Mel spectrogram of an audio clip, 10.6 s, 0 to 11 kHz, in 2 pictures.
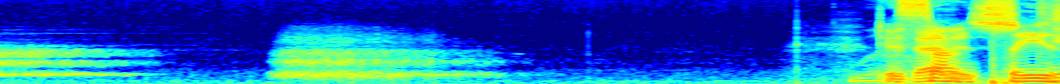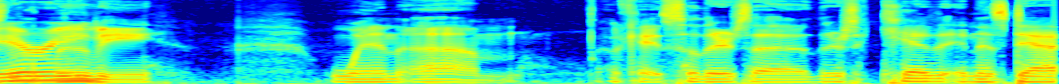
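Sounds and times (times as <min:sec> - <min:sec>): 
louder breathy inhale in a song: 0:00.0 - 0:00.8, 0:01.4 - 0:02.6, 0:06.5 - 0:06.9
slow drawn-out exhale in a song: 0:00.0 - 0:00.8, 0:01.4 - 0:02.6
speech: 0:04.4 - 0:06.2, 0:07.0 - 0:10.5.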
